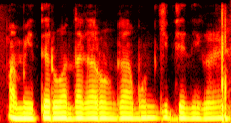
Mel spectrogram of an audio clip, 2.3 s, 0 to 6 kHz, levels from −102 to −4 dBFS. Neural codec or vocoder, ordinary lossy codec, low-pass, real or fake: vocoder, 44.1 kHz, 80 mel bands, Vocos; none; 5.4 kHz; fake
